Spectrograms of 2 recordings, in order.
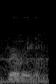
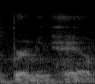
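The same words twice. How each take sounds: First: The last syllable is reduced, not 'ham'. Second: The last syllable is a full 'ham'. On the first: "It says Ham, but for them it's Birmingham" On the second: "we were pronounced as Birmingham"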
